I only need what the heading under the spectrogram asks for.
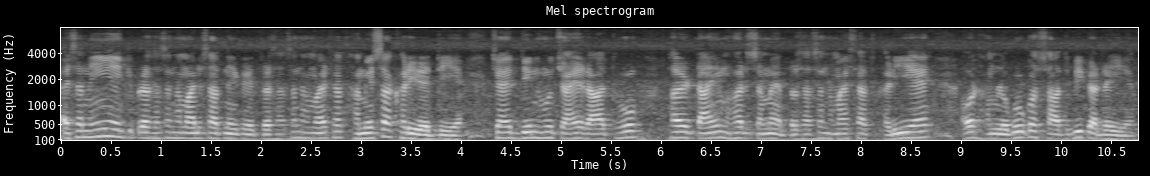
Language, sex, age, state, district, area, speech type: Hindi, male, 18-30, Uttar Pradesh, Pratapgarh, urban, spontaneous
